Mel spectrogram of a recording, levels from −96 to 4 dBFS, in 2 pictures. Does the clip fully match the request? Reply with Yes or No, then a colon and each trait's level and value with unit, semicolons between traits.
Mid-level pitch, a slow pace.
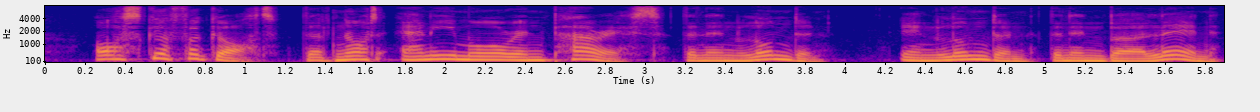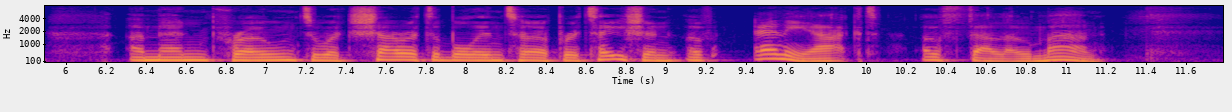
No: medium, 155 Hz; average, 150 wpm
